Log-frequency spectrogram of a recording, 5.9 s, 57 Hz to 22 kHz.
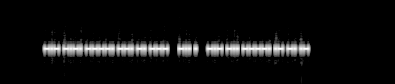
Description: Morse code, heard as a keyed tone, about 46 wpm, 700 Hz. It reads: KC9GNO DE KD9ANA
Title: USA Callsign DE Callsign - 6 Characters - 50wpm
